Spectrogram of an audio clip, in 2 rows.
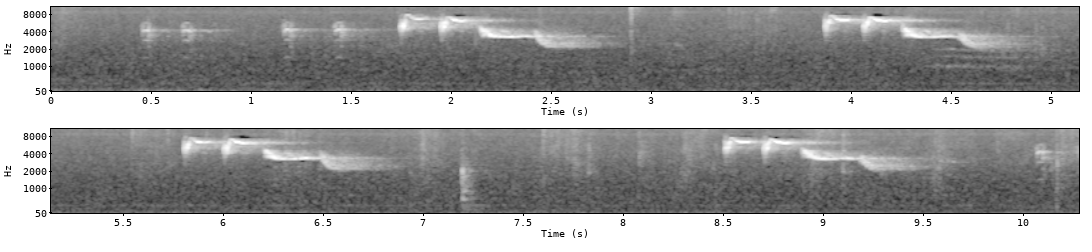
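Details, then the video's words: Nightingale singing at night near Abramtsevo in early June, recording begun at 23:00 on 6 June 2021: high whistled phrases sliding steeply downward, repeated about every two seconds over a steady low background hum. "Соловей поёт всю ночь"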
